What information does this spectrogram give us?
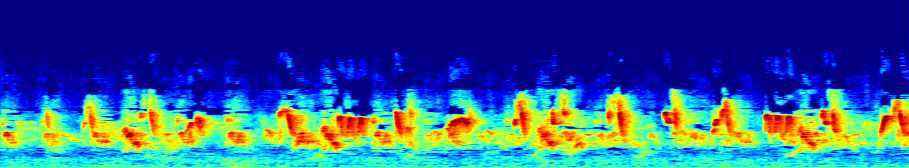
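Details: Canary in nature pouring out a dense, continuous stream of high chirps and trills, against a steady low background hum.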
